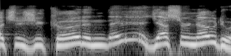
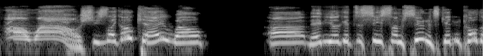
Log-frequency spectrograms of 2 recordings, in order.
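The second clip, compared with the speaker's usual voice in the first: higher mock Robin voice; imitating Robin; 6 semitones higher than usual. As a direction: lightly send up Robin's reaction. Robin reacting to Florida boy.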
